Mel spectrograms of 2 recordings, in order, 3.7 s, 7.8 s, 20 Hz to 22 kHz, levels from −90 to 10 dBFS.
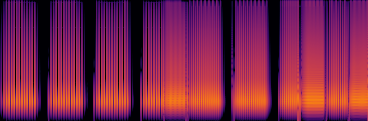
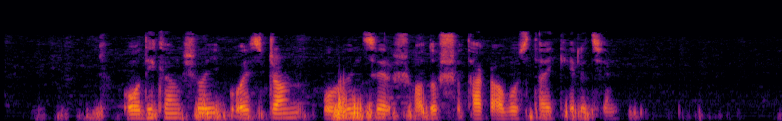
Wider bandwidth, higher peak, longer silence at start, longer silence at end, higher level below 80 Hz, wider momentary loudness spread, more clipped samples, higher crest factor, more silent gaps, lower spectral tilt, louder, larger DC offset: first, over 20 kHz vs 7.8 kHz; about the same, 0 dBFS vs -2 dBFS; first, 1.6 s vs 0.85 s; second, 0 s vs 1.45 s; second, -66 dBFS vs -58 dBFS; second, 5 LU vs 10 LU; neither; about the same, 18 dB vs 22 dB; first, 2.25-2.31 s, 2.72-2.77 s vs none; second, 0.5 dB/octave vs -4 dB/octave; first, -19 LUFS vs -22 LUFS; neither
